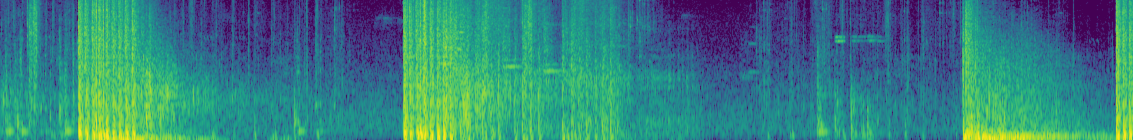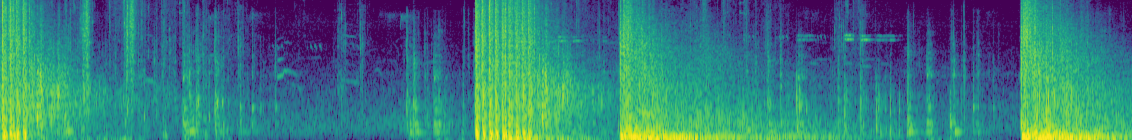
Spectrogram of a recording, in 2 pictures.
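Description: Rapid bursts of gunfire crack out and echo away, again and again.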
